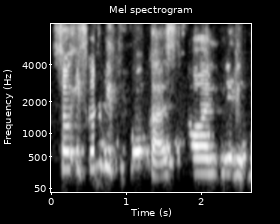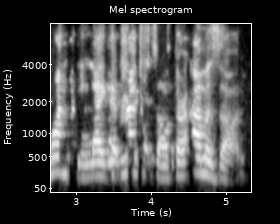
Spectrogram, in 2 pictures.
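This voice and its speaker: Woman host, non-native English speaker, emphatic and repetitive delivery, fairly high voice. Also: lively intonation, unhurried, slight background noise, rough recording. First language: not English. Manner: emphatic, repeats phrases for effect. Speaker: career show host. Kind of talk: live interview chat. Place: Canada.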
